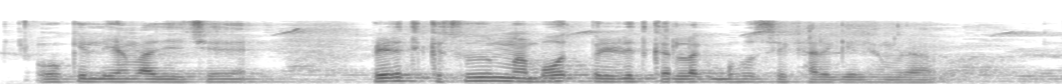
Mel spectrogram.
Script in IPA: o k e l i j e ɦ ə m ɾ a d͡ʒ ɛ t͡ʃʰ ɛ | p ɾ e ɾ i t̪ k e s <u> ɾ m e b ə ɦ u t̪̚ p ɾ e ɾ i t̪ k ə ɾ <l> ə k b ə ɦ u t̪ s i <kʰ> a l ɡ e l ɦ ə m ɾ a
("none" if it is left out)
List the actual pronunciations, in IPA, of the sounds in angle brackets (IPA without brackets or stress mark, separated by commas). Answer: u, l, kʰ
